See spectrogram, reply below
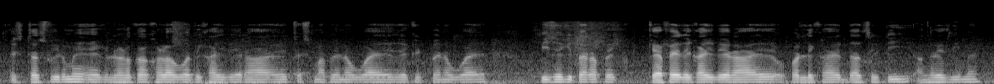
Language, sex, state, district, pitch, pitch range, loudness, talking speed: Hindi, female, Goa, North and South Goa, 110 Hz, 110-115 Hz, -18 LUFS, 215 wpm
